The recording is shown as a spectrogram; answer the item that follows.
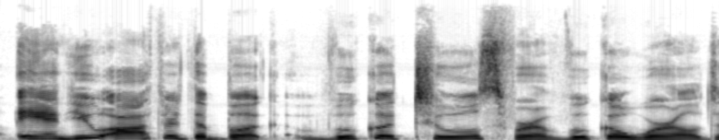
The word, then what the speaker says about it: VUCA: And you said it right, VUCA. Right. So sometimes people even stumble over VUCA, yeah. – So it is VUCA, which sounds harsh.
